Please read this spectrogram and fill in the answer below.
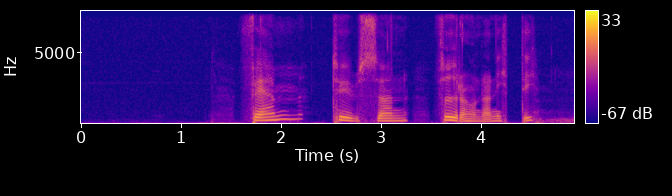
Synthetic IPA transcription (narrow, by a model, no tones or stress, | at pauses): fɛm | t̪ʰʉ̟ːsən | fyːɾahɵnd̪ɾanɪt̪ːɪ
